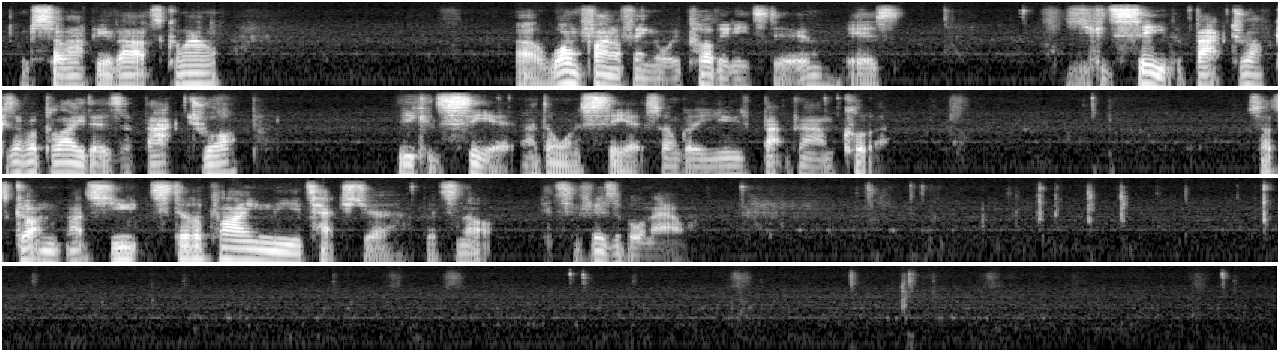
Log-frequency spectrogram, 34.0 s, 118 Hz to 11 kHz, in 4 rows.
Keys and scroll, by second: 24.2 ctrl+z.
